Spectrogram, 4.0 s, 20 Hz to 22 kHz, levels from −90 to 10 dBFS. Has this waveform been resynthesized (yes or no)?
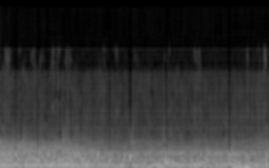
yes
